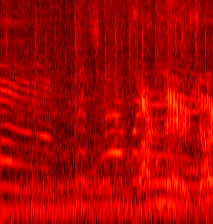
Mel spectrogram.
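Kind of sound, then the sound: vehicle, monster truck engines roaring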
